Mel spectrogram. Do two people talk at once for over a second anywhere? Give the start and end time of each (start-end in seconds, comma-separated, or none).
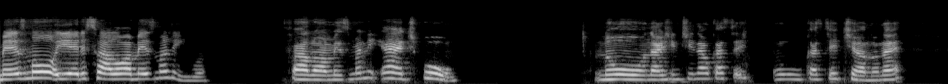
none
